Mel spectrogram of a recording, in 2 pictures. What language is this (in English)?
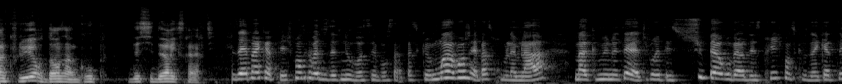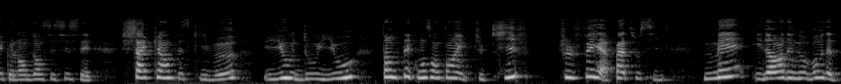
French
